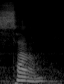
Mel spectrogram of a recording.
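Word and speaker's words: psalm: in the word um p-s-a-l-m that's Sam the L is also not pronounced so you need to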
